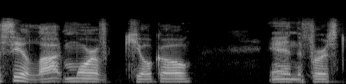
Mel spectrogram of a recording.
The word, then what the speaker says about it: Kyouko: Kyoko. I think you say her name. K-Y-O-U-K-O. Kyoko? – What? – Kyoko? K-Y-O-U-K-O. – Kyoko? – Kyoko, that's how you say it.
